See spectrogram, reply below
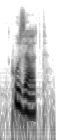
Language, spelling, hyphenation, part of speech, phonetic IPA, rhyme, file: Hungarian, huzat, hu‧zat, noun, [ˈhuzɒt], -ɒt, Hu-huzat.ogg
- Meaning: 1. cover (on a piece of furniture or a pillow or a blanket) 2. draft, draught (a current of air)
